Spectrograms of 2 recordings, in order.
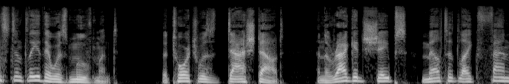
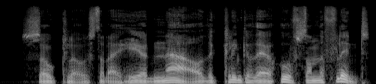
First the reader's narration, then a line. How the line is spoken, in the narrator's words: answered Conan grimly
